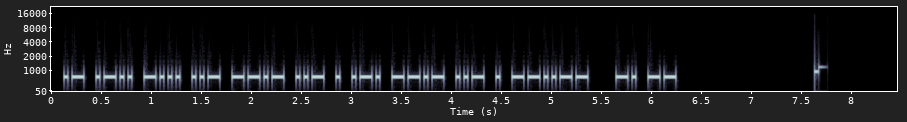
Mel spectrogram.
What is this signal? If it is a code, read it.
Morse code, heard as a keyed tone, about 32 wpm, 700 Hz. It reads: ALBUQUERQUE, NM
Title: Practice QSO - Exchange 1 - Beginning - 30wpm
